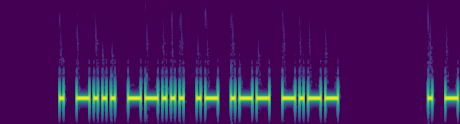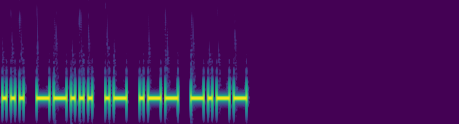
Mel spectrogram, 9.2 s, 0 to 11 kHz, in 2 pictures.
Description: Morse code, heard as a keyed tone, about 27 wpm, 700 Hz. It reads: EB7AWY EB7AWY
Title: DXCC-100 Call Signs - 6 Characters - Repeated 2x - 28wpm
